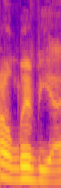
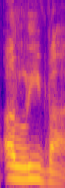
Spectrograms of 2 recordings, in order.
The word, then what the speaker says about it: Oliva: you say that Oliva it's not Olivia it's Oliva excuse me Gary Aliva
